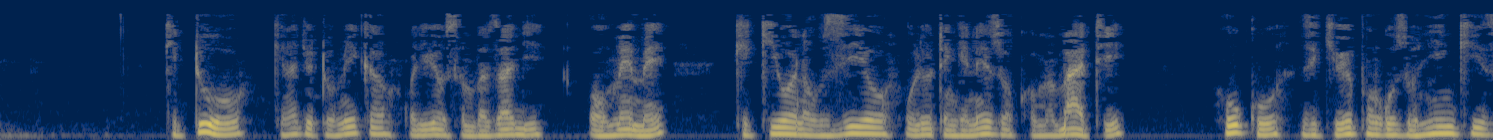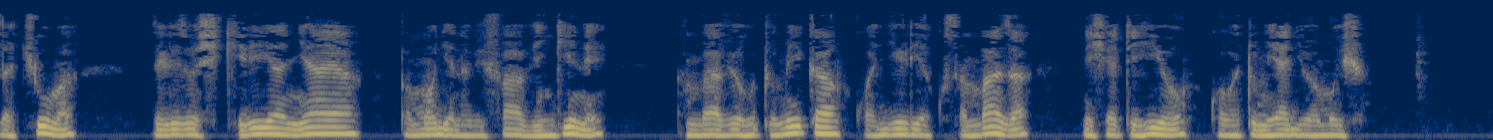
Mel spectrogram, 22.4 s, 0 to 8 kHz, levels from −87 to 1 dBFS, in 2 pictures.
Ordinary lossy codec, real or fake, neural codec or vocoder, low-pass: MP3, 24 kbps; real; none; 7.2 kHz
